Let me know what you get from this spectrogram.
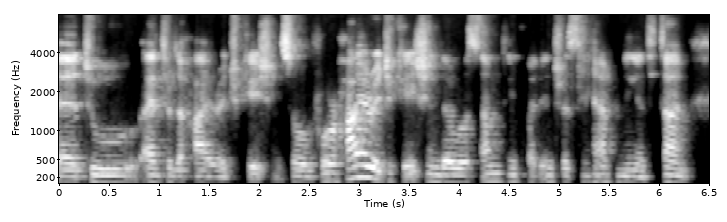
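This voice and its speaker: At a moderate pace, a man with a Kurdish accent speaks in a fairly low pitch with fairly even intonation. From Kurdish area of Turkey. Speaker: artist. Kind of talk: panel discussion. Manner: halting.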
